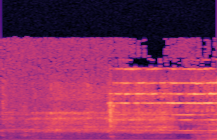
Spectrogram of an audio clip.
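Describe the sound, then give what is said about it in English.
A telephone rings steadily through the whole stretch, a continuous buzzing ring that sounds muffled, as if heard down a phone line, over a low background hum with no voices. “It's ringing.”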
